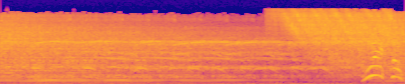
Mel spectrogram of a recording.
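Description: Bounce (donk) club mix in a breakdown: sustained synth tones held over a thinned-out low end, the treble filtered down and then swept back open about four seconds in. Near the end the bouncy pitched stabs of the beat come back in, louder.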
